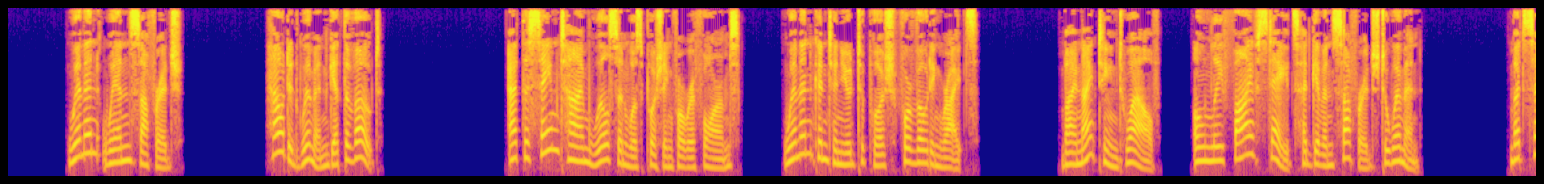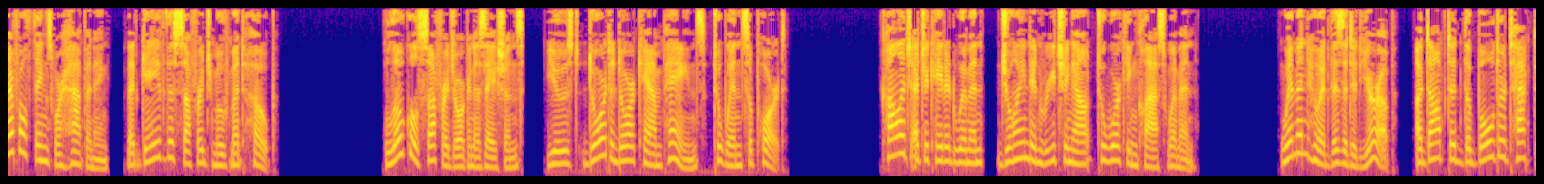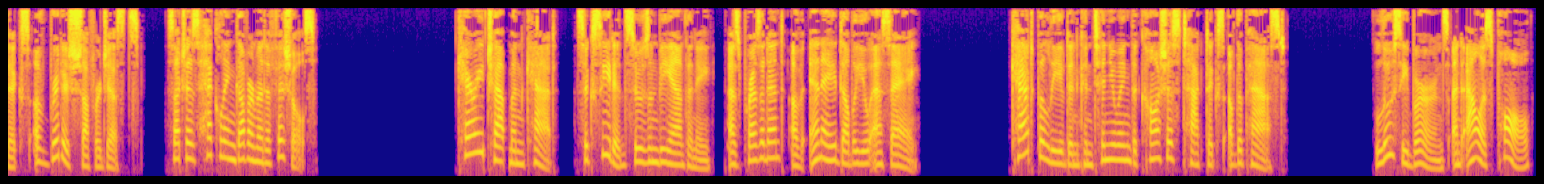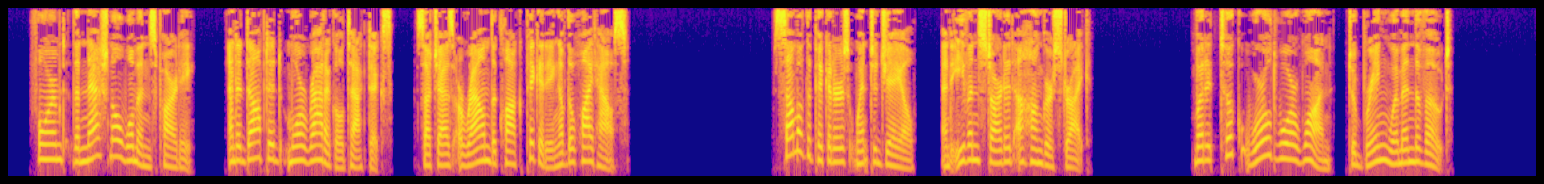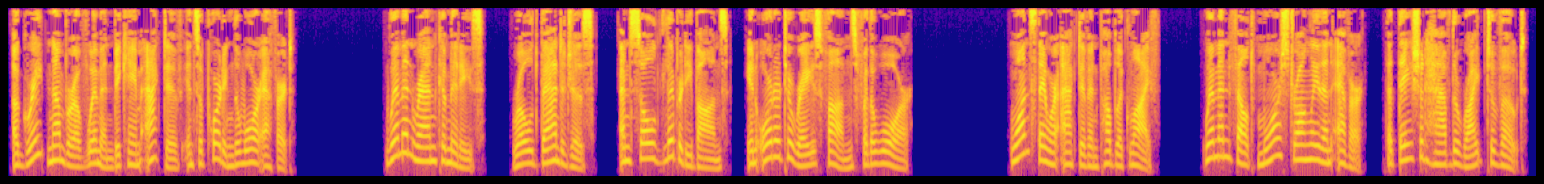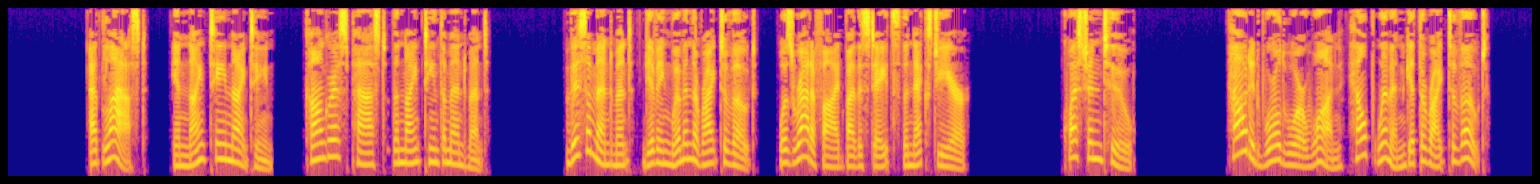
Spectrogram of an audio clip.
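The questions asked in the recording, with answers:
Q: How did World War I help women get the right to vote?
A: Women became active in supporting the war effort and public life, which strengthened their claim to the vote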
